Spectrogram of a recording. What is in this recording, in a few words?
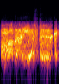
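Hungarian enemy detected mood high, speech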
